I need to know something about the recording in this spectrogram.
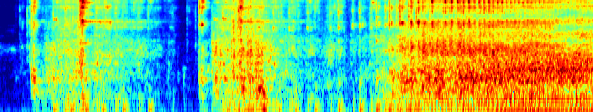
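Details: Weedeater (Husqvarna/Poulan) mower that refuses to restart when hot. It catches after two pull-start attempts and settles into a steady, even drone; the earlier hissing is gone. Normal running.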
